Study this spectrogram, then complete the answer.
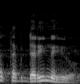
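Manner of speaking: ordinary talk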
